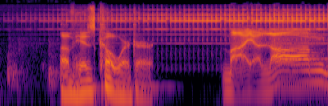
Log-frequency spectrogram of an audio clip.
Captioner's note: alarm goes off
